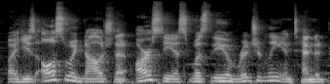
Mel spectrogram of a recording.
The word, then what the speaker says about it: Arceus: If we do that, it becomes clear that its Japanese name isn't pronounced with a K sound. Pokemon Legends Arus.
